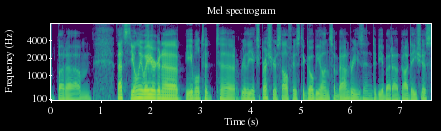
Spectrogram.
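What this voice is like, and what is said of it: Slightly hoarse voice. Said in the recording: “my voice is a bit hoarse ... I've been kind of shredding my larynx trying to learn this song”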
